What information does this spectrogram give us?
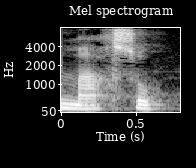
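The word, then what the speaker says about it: março: we we know that we have to change the pronunciation of it to mahsu not here with no tail and masu with a tail also when the letter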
